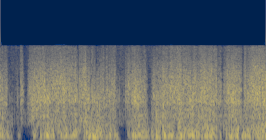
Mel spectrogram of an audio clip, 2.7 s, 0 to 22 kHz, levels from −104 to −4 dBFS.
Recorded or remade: recorded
